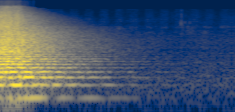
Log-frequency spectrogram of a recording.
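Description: A sousaphone ensemble sounds a loud, low brass chord that dies away over about a second and a half.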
